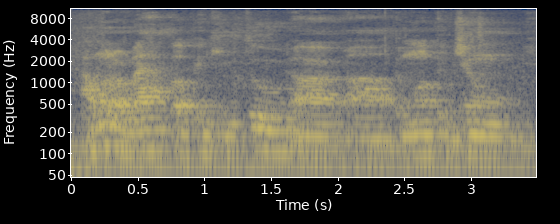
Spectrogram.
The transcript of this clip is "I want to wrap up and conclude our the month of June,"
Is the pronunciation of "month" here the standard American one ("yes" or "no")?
yes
